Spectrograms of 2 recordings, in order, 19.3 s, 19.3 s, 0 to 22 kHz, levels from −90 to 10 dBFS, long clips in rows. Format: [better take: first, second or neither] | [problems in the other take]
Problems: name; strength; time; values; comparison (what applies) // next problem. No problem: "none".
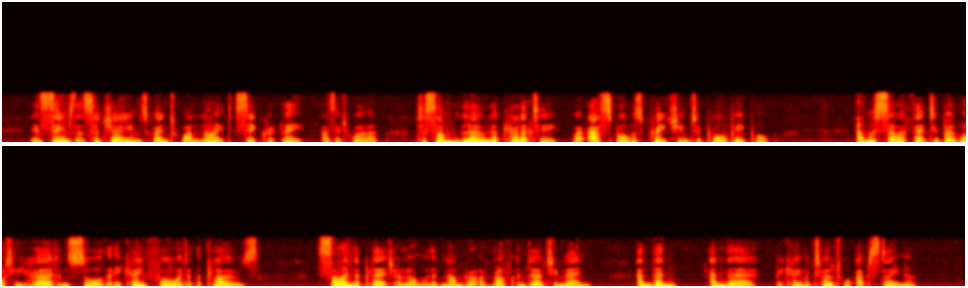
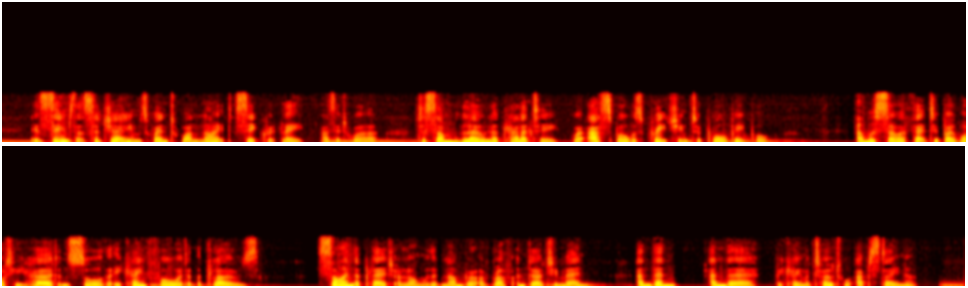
first | noise reduction (neural mask model RNNoise)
